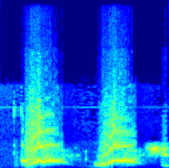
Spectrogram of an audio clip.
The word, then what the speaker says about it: gouache: Gouache. It's pronounced gouache, watercolor painting.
